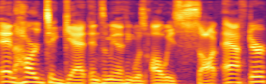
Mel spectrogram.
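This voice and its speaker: Talking at a very fast pace with lively intonation, a man is heard over noticeable background noise. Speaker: podcast co-host. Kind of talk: casual chat.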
